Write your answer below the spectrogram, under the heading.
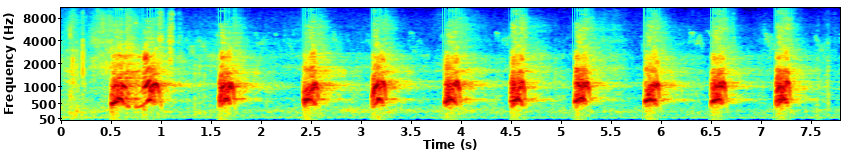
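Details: Barks from a foxhound, delivered in a steady series of about eleven short, strong woofs roughly every two-thirds of a second, the first two coming close together.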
